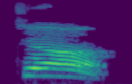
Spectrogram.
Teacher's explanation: तो ये जो है हमारी जिह्वा का जो मध्य भाग है, मतलब जो हमारे जीवा, ऐसे आप लोग देखिए, ये जीवा हो गई और ये जो जीवा का मध्य भाग है, ये जीवा का जो मध्य भाग है ये हमारे तालु को स्पर्श करता है। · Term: तालव्य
